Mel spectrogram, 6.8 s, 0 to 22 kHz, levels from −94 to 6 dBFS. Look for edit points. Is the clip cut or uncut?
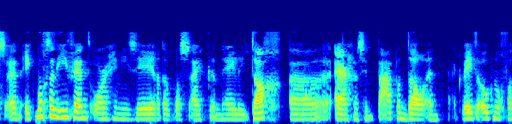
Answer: cut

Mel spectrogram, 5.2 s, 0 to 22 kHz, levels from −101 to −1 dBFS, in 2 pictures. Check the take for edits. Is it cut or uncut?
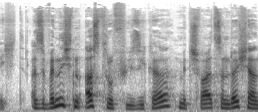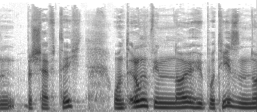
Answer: uncut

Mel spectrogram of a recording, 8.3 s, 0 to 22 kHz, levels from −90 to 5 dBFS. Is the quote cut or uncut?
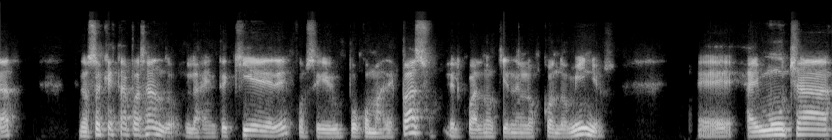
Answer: uncut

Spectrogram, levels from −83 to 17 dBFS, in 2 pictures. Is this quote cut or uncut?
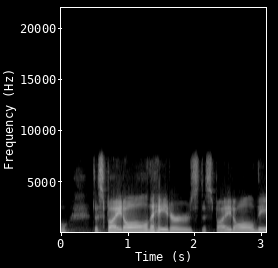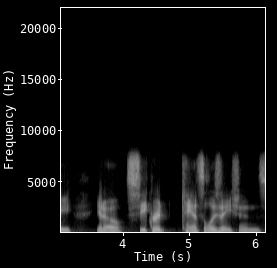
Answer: uncut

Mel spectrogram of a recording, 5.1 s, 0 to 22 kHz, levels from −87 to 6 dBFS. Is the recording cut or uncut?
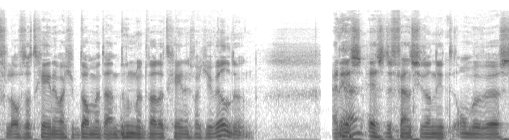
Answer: cut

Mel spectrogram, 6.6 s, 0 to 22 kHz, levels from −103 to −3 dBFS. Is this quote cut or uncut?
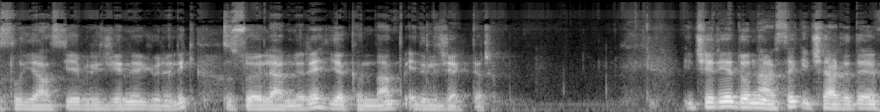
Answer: cut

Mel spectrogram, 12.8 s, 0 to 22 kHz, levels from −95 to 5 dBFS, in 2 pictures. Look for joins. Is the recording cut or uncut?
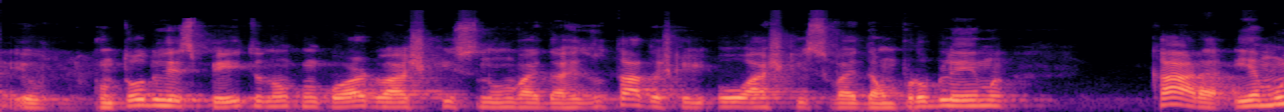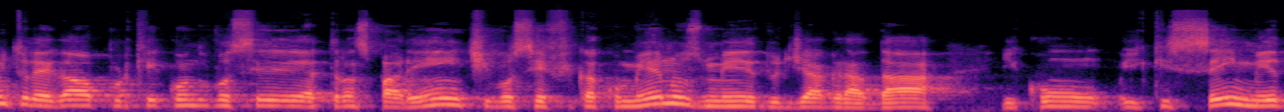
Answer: uncut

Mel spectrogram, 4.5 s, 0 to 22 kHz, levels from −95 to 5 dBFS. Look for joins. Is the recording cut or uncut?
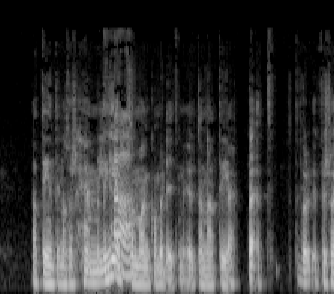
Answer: cut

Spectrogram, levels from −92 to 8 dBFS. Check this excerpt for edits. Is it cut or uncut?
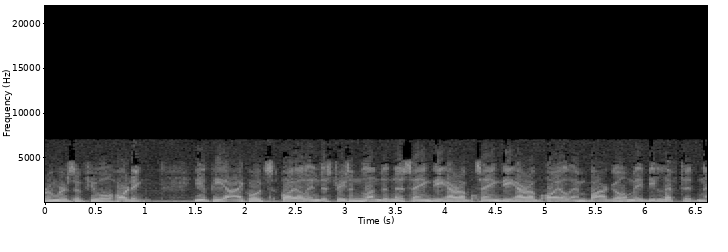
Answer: cut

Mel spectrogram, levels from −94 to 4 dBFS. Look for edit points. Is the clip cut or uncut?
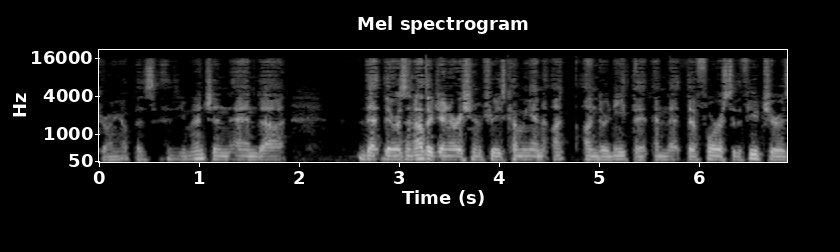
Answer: uncut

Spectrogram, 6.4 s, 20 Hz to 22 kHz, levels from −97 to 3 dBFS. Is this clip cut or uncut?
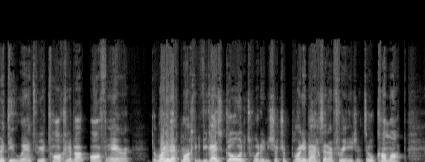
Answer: uncut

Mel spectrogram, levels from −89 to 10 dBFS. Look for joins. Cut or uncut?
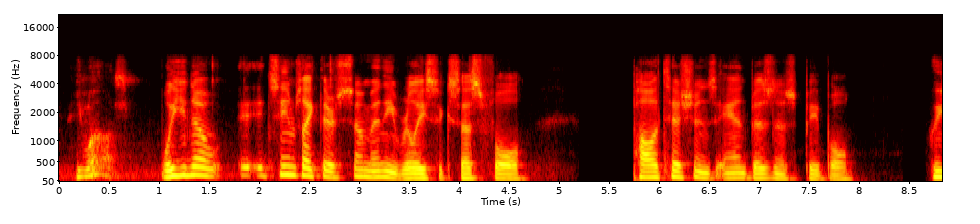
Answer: uncut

